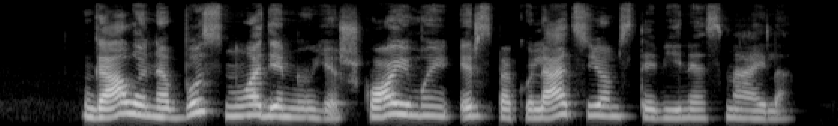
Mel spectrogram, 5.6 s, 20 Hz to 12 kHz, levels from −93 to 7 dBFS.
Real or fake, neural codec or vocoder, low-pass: fake; vocoder, 44.1 kHz, 128 mel bands, Pupu-Vocoder; 10.8 kHz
